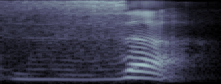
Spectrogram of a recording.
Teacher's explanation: ز سختی سے ادا ہوتا ہے دانتوں کو ملانے سے اور یہ سیٹی والا حروف ہے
